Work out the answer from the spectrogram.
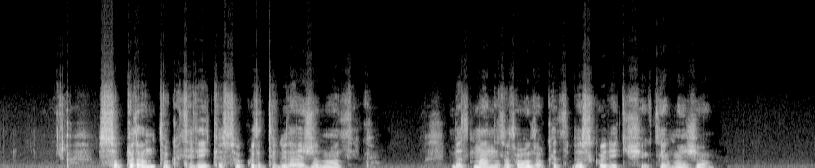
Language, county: Lithuanian, Kaunas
